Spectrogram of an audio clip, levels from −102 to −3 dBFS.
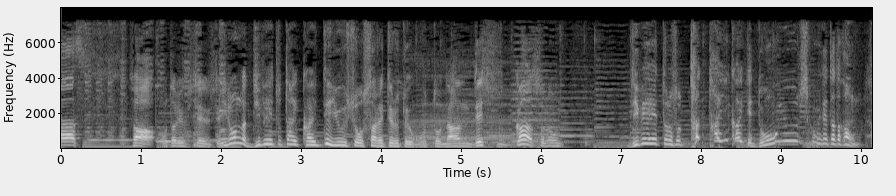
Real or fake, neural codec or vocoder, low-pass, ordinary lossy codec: real; none; 7.2 kHz; MP3, 64 kbps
